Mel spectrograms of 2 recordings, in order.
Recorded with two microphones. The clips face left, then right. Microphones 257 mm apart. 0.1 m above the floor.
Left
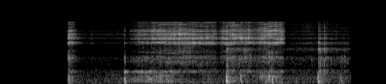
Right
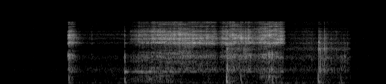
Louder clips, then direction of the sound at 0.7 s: Left 12 dB; 50° left (ahead or behind).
